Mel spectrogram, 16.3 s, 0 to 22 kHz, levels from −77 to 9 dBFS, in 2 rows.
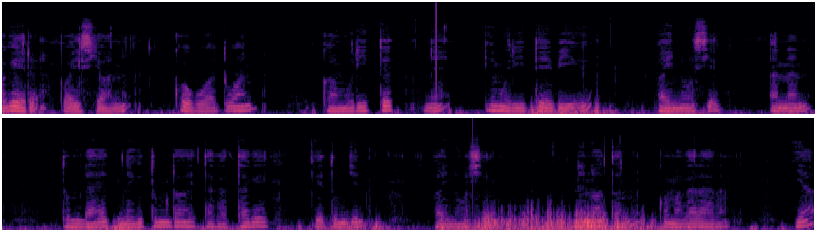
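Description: AAC compression runs throughout the speech, which sounds dull and smeared with nothing above 11.8 kHz, likely from AAC-LC encoding at a low bitrate, around 32 kbps. Word clock ticks run from 0.27 s to 16.15 s, some forty sharp ticks of uneven strength about every 0.4 s. A receiving device on its own unlocked clock, drifting by roughly 50 ppm, drops or repeats a single sample each time the clocks slip.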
